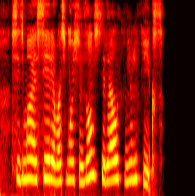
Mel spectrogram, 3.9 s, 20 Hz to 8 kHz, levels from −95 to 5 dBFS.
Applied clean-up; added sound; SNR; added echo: neural mask model Resemble Enhance denoiser.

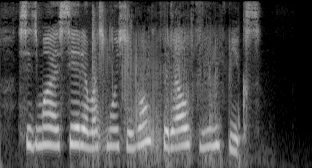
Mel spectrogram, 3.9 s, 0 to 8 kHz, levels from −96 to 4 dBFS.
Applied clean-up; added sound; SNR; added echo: neural mask model RNNoise.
